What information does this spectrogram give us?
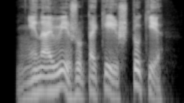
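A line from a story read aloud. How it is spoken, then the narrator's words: Grumbling. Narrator (Russian): проворчал один другому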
